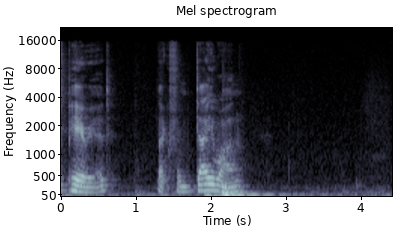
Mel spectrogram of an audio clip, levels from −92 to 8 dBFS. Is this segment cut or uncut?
uncut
